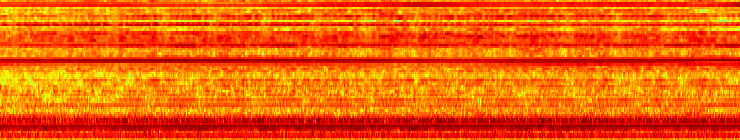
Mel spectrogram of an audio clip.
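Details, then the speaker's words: Schneider XW Pro hybrid inverter charging four batteries, grid input just enabled; loud steady electrical hum with a buzzy edge and several fixed tones, versus very quiet before; loud inverter hum. "I just want you to hear if I turn the Grid on here how loud this gets"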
